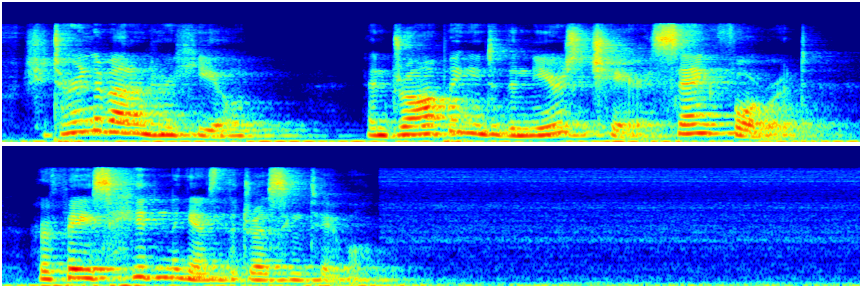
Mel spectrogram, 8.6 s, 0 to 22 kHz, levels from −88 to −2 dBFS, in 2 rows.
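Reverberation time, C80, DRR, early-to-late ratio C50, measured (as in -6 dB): 0.75 s, 13.0 dB, 4.0 dB, 10.5 dB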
